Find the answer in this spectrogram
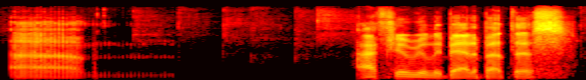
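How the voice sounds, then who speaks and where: Wry bright-voiced dungeon master. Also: male voice, very deep voice, sing-song, slow pace, creaky. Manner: dry, wry rulings, often breaking into laughter. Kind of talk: running a tabletop game on stream.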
